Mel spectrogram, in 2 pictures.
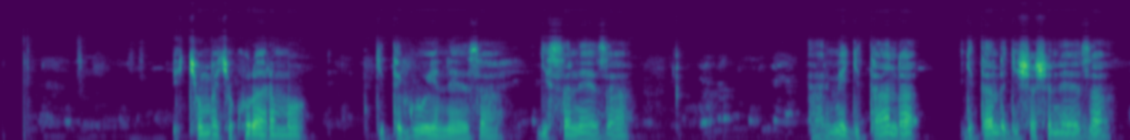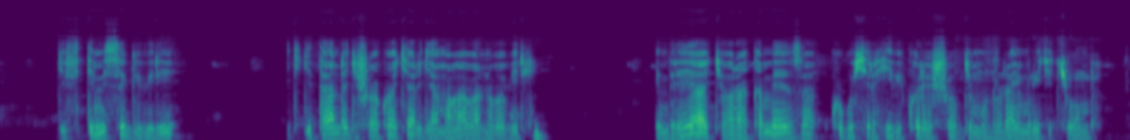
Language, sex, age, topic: Kinyarwanda, male, 18-24, finance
